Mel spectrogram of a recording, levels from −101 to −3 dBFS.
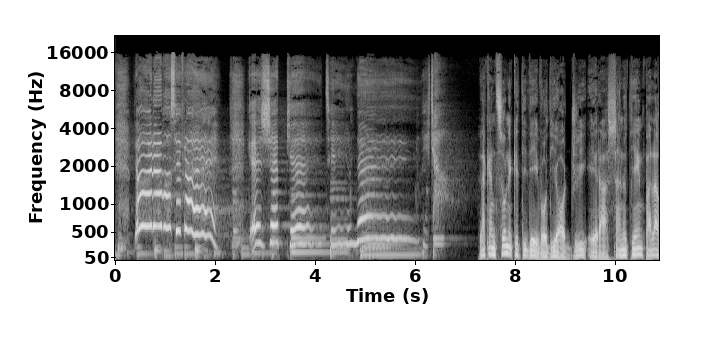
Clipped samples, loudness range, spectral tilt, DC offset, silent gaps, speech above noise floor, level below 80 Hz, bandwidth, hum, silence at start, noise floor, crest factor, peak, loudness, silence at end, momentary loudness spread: under 0.1%; 7 LU; -4.5 dB/octave; under 0.1%; none; 37 dB; -38 dBFS; 16 kHz; none; 0 s; -59 dBFS; 14 dB; -8 dBFS; -22 LUFS; 0 s; 14 LU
